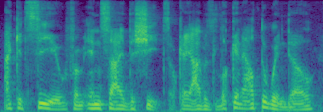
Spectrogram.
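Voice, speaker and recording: A man playing a jealous, exasperated husband in improvised comedy, halting and insistent as he pleads. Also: deep voice, husky. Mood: uncomfortable, accusing. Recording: podcast with faint background noise.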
